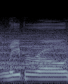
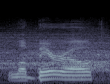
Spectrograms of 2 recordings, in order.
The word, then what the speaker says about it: libero: let that one go libero is is uh I've argued with some people about that I prefer libero sometimes the term is labero the girls high school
